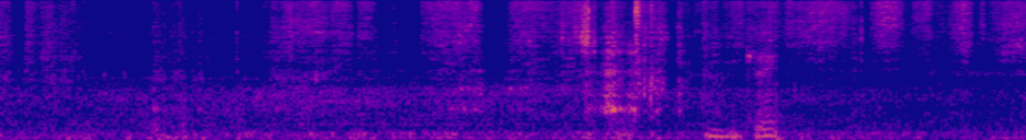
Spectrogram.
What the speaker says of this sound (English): start folding the page up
